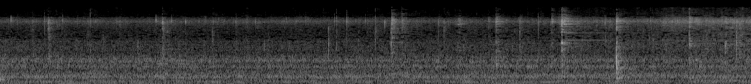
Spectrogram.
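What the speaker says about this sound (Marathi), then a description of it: "हे सगळं आहे ना एकदम छान असं फ्राय होऊन द्यायचं आहे" Green masala paste with coriander spice powder frying in a pan for a pomfret (pavta) curry, a steady soft sizzle with scattered stirring scrapes and clicks throughout, close and moderately quiet, no talking.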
